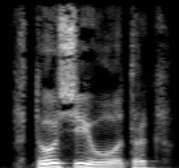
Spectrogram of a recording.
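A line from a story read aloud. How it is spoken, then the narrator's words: Low, kindly question. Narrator (Russian): ласково улыбаясь Артему, низким голосом спросил тучный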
